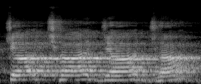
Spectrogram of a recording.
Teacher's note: च छ ज झ, तो ये उच्चारण जब कर रहे हैं पूरी की पूरी जिह्वा ऊपर तालु के पास जा रही है, इसलिए इसका उच्चारण, इन वर्णों का उच्चारण स्थान तालु है।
